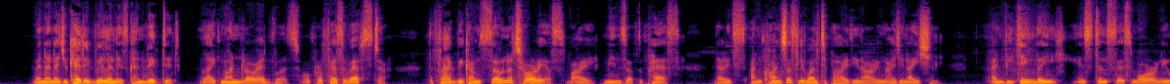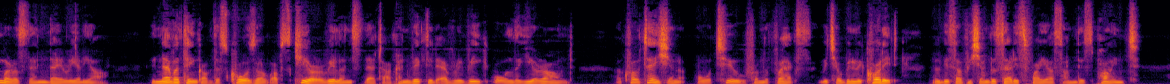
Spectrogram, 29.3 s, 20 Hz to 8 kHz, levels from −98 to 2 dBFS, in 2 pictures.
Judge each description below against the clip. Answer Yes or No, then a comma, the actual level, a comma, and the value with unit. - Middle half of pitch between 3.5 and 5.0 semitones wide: No, average, 3.1 semitones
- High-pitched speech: No, low, 130 Hz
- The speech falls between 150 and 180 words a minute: Yes, average, 160 wpm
